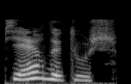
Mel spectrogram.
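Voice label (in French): "pierre de touche", French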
